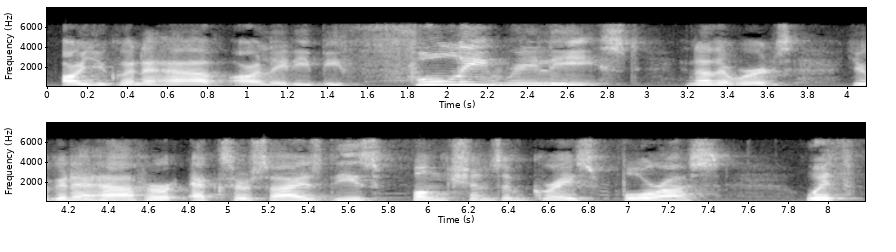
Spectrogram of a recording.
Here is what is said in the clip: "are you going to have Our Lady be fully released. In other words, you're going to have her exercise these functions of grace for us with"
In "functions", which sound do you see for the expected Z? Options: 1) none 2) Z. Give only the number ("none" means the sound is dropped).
2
